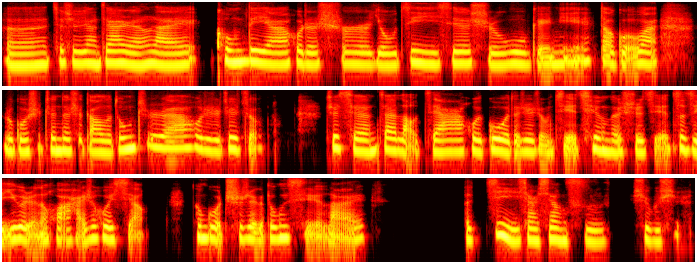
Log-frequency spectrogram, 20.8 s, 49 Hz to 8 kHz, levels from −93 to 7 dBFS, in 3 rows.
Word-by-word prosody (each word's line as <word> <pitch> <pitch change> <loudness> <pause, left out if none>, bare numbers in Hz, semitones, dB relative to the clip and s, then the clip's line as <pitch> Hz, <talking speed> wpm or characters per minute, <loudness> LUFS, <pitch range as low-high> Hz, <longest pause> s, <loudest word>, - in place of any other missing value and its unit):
呃， 175 +1 0
就 215 -1 -4
是 200 -1 -1
让 195 -1 +1
家 205 0 +2
人 185 -1 +1
来 180 +3 +1 0.2
空 215 -2 +4
递 215 -2 +4
啊， 185 0 +1
或 205 -1 0
者 185 -1 0
是 190 -1 -3
邮 175 -1 -1
寄 200 -1 -1
一 185 - -2
些 195 +1 -1
食 180 -3 -4
物 185 +1 0
给 - - -2
你 225 +4 -1
到 - - +2
国 185 0 -1
外。 195 +1 +1 0.4
如 210 -5 0
果 195 0 +1
是 200 +5 -5
真 215 -2 0
的 205 0 +3
是 200 -1 -5
到 190 0 +1
了 180 -1 -1
冬 220 +3 +5
至 130 - -2
啊， 120 - +2
或 245 -2 0
者 210 - 0
是 195 -1 -1
这 225 +3 +2
种 230 +2 -5 0.6
之 245 - +3
前 205 -5 +1
在 220 -1 +2
老 185 -3 0
家 195 +1 -1
会 195 0 +1
过 205 -1 +5
的 175 - -2
这 195 -1 +2
种 185 - -3
节 - - -1
庆 210 -1 +1
的 185 -1 0
时 185 -1 -1
节， - - -4
自 235 0 0
己 195 -3 +1
一 200 - +2
个 205 -1 +6
人 - - -1
的 - - 0
话， 185 -1 -1
还 180 - -2
是 210 - 0
会 210 -2 +3
想 195 +1 -5 0.5
通 220 -2 +4
过 210 -1 +3
吃 205 - -3
这 210 - +2
个 - - -1
东 215 0 +2
西 215 - -5
来， - - -2 1.0
呃， 185 - 0
寄 255 -8 +4
一 - - 0
下 185 0 0
相 190 +1 +1
思， 170 -2 -4 0.3
是 195 - -3
不 170 -1 -4
是？ 250 +8 -8
195 Hz, 240 characters per minute, -19 LUFS, 185-210 Hz, 1.0 s, 个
